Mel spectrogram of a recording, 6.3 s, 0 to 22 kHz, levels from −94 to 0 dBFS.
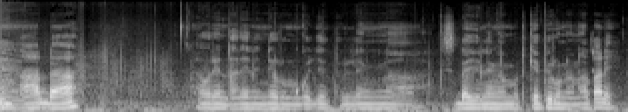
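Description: DC steps at 0.37 s and 4.15 s in this speech: the waveform's zero line suddenly jumps, by about -34 dBFS and then about -31 dBFS, before bleeding away slowly as a 2 Hz high-pass pulls it back. Each jump lands as a brief low thump under unchanged speech.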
